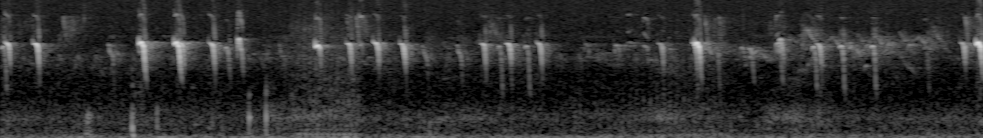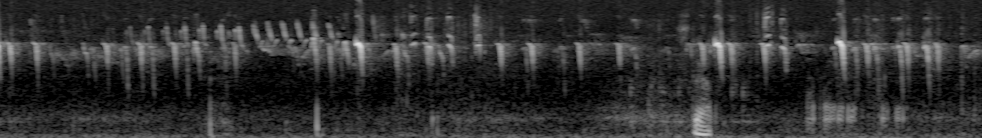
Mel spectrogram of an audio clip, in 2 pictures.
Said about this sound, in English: Now the birds are really hitting the nets. Big flock sort of drove over to the net stump. So recording, four birds are in the net, all adults. And there's still a red male here. Who is tooping. Here's another bird.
